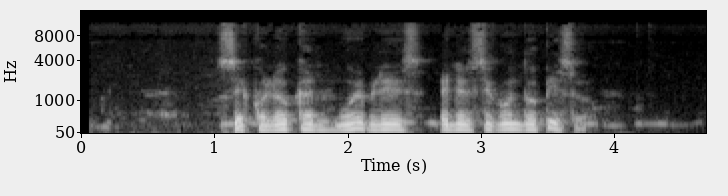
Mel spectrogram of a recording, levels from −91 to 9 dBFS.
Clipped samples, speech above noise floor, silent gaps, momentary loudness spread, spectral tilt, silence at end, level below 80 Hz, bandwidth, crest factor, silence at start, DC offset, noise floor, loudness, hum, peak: under 0.1%; 32 dB; none; 6 LU; -7.5 dB/octave; 0.85 s; -40 dBFS; 11.5 kHz; 16 dB; 0.15 s; under 0.1%; -47 dBFS; -15 LUFS; none; 0 dBFS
